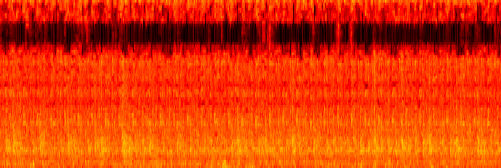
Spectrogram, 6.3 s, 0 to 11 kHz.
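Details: Sony ceiling fan, 2022 model, at full speed: loud, steady rumble with uneven throbbing and rattle throughout, wobbling and vibrating hard. Wobble and vibration noise.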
